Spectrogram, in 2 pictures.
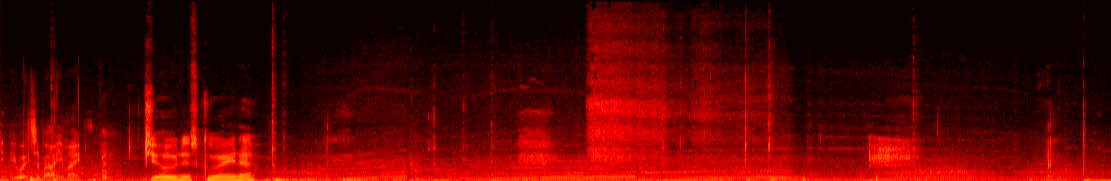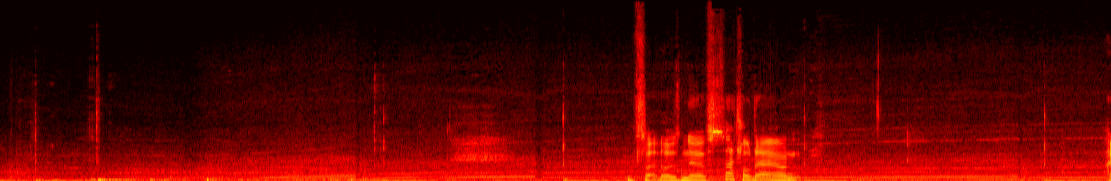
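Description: A race car engine roars, revving up and down through gear changes.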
